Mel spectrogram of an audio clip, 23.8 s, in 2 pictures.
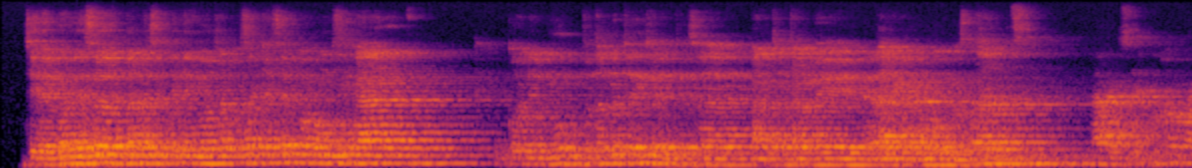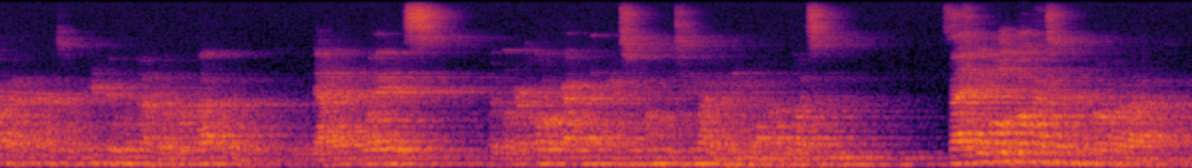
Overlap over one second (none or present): present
